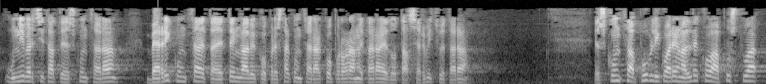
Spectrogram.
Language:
Basque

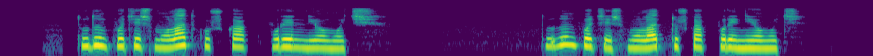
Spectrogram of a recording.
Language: Mari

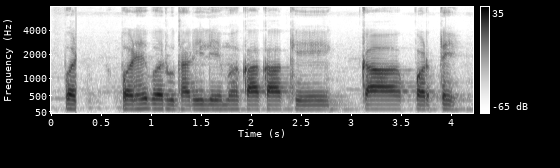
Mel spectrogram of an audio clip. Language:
Chhattisgarhi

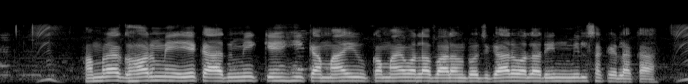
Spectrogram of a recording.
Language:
Bhojpuri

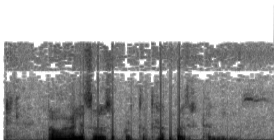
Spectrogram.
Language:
Spanish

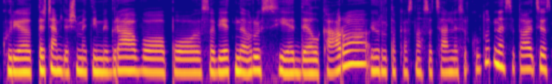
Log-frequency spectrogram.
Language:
Lithuanian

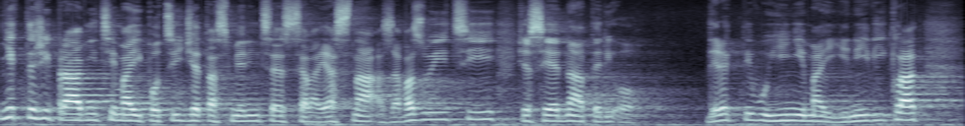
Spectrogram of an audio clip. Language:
Czech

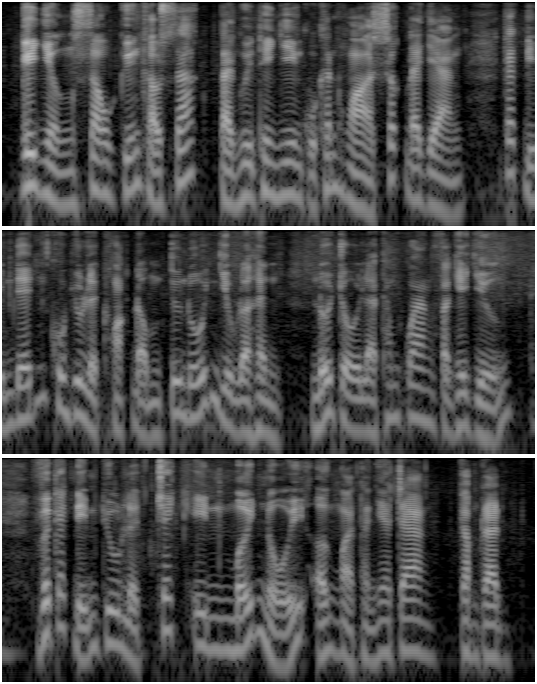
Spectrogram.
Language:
Vietnamese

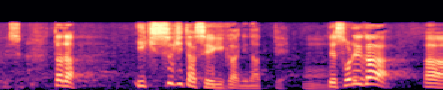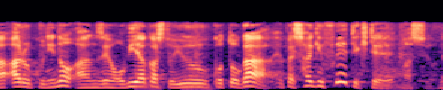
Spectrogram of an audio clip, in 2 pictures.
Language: Japanese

